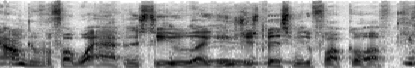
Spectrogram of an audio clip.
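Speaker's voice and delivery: low, fast, dismissive grumble; low-pitched, pissed-off brush-off; annoyed muttering. Retold or imitated. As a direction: grumble it on your way out. Retelling his annoyed retreat.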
